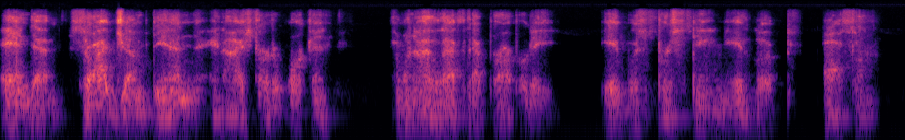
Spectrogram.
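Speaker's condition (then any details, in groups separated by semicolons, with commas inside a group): Throat cancer, half voicebox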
